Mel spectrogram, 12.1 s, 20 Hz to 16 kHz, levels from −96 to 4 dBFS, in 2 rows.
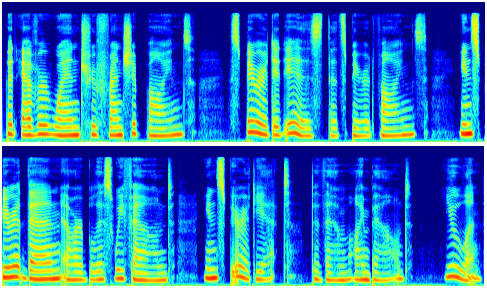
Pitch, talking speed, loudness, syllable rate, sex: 215 Hz, 135 wpm, -21 LUFS, 3.5 syllables/s, female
